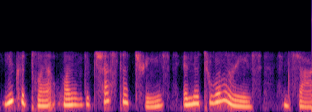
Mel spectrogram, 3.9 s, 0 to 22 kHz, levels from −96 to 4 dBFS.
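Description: From start to end, the speech shows tandem speech coding. It sounds like three speech codecs in a row, likely ending in G.729A at 8 kbit/s. Each codec met the signal already damaged by the one before. So the losses stacked. Nothing remains above about 3.8 kHz. The speech sounds muffled and rough. Vowels warble. The damage is heavier than any single codec would cause.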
